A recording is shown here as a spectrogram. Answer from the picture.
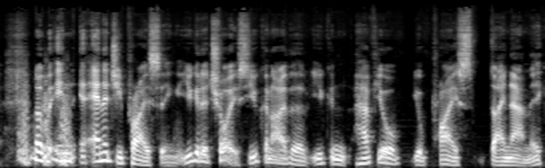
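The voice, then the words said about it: British accent. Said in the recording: “I'm in the sunny UK ... they probably knew that by my accent ... I wasn't speaking from the US”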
